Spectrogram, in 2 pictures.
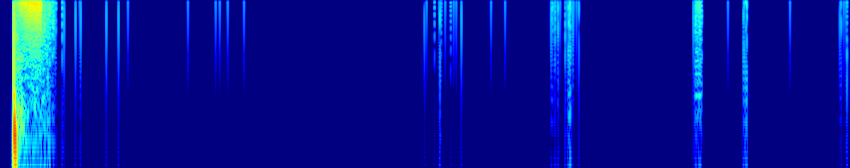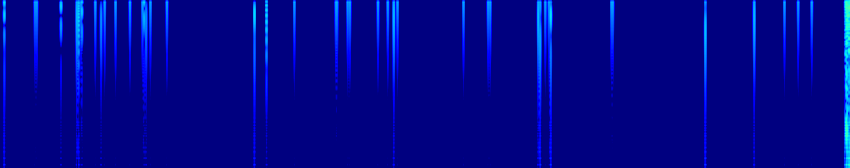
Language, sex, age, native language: Icelandic, male, 40-49, English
